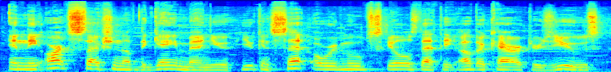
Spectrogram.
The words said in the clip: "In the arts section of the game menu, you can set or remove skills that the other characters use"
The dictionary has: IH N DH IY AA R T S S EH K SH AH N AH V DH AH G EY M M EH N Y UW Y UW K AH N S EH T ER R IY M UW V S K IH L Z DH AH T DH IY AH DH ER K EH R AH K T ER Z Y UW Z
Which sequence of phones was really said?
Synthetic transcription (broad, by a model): IH N DH IY AA R T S S EH K SH AH N AH V DH AH G EY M M EH N Y UW Y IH K AH N S EH T ER R IY M UW V S K IH L Z DH AH T DH IY AH DH ER K EH R AH K T ER Z Y UW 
